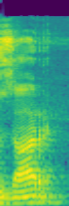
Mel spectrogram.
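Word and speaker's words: Czar: वंश के राजाओं को जार कहा जाता था ये दो इनकी स्पेलिंग है सी और साइलेंट होता है तो जार जो हैं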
